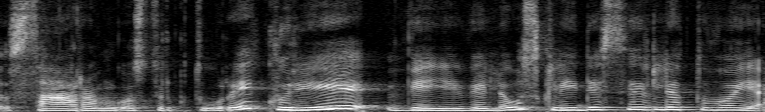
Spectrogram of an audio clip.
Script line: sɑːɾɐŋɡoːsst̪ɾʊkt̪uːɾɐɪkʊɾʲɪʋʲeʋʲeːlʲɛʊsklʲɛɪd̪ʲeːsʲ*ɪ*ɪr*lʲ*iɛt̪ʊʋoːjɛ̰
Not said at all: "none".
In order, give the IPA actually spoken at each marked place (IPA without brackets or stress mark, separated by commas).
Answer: ɪ, lʲ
